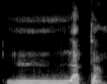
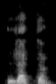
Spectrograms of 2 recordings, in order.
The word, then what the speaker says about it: latin: Very often you are going to pronounce here tin, you are going to say Latin. It's Latin. And think about bench and bank. You say it's the same un. Latin. Think of bench, bank.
